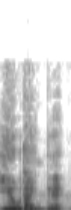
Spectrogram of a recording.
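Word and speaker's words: יהודה: 그리고 네 번째 아들 유다는 원어 발음이 예후다인데 감사와 찬양의 말을 바랐다는 뜻이에요.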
